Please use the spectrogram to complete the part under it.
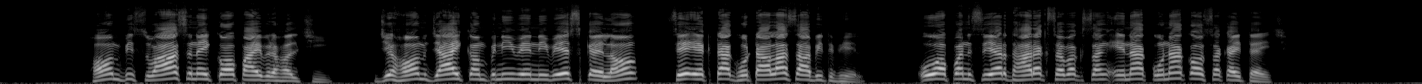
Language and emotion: Maithili, angry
